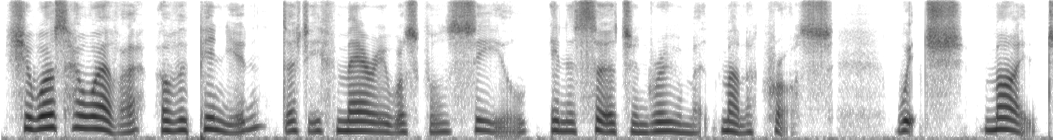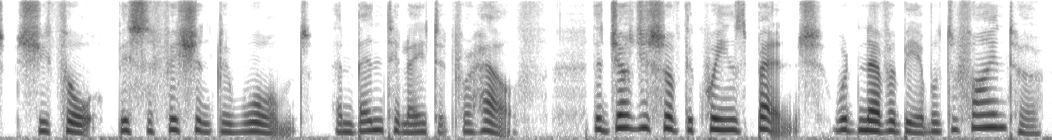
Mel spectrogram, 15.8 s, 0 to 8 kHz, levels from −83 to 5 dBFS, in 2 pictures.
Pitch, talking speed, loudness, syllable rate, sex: 205 Hz, 155 wpm, -21 LUFS, 4.3 syllables/s, female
